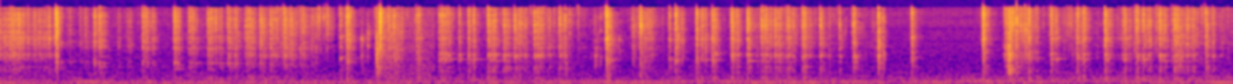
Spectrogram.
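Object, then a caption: Solid bar of soap scraped with a metal blade. A metal blade scrapes across the face of a solid tan bar of soap and then along its narrow edge. It makes a quiet, dense run of short, bright, crackly scraping ticks with a few sharper louder snaps, and each one dies away almost instantly.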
